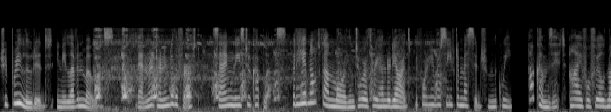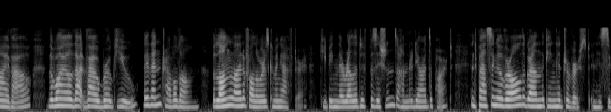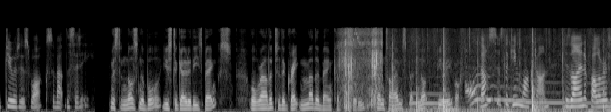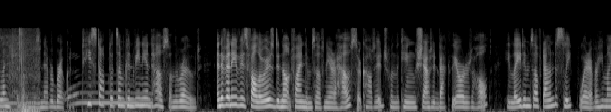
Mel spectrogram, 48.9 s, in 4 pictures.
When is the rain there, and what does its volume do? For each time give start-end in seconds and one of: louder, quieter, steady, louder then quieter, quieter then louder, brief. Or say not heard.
not heard.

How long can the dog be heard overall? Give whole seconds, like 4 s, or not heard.
14 s.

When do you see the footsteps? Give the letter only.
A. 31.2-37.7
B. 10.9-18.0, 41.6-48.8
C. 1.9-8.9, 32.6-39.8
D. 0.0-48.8
A.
